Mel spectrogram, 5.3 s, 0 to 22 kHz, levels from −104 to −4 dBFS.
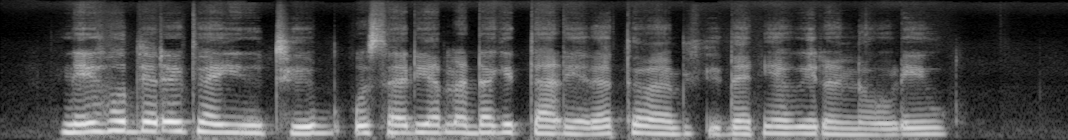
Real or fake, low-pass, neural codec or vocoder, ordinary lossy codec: fake; none; codec, 44.1 kHz, 2.6 kbps, DAC; none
